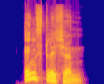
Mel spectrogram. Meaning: inflection of ängstlich: 1. strong genitive masculine/neuter singular 2. weak/mixed genitive/dative all-gender singular 3. strong/weak/mixed accusative masculine singular 4. strong dative plural
- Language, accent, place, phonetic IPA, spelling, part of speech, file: German, Germany, Berlin, [ˈɛŋstlɪçn̩], ängstlichen, adjective, De-ängstlichen.ogg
